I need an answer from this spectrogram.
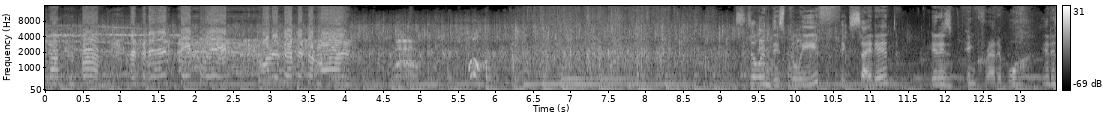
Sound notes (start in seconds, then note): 4.6 cheering, continues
